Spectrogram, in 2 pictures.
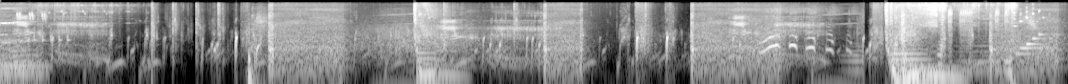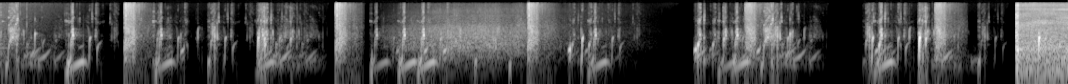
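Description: Cartoonish game sound effects pop and chime.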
